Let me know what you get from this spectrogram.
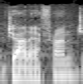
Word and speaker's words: Heffron: I'm saying that right, John Heffron? – John Heffron, yeah. Heffron.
